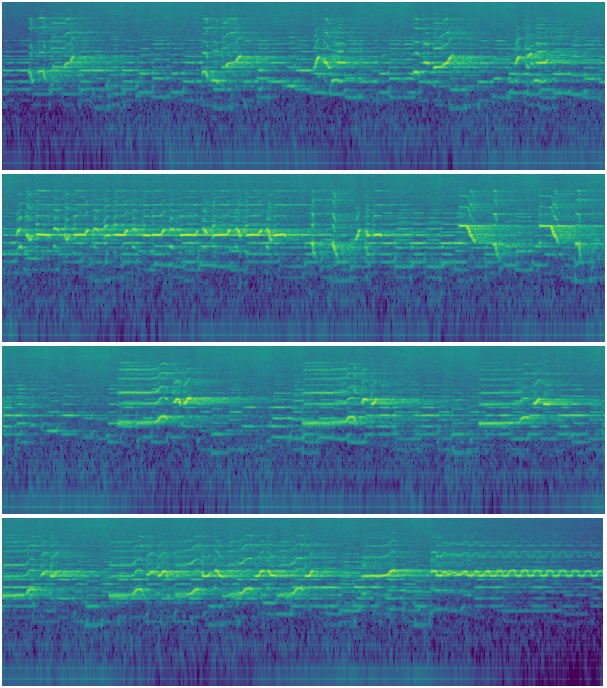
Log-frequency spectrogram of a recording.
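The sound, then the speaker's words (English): A dizi, a Chinese wind instrument that is a kind of flute, plays rapid, high chirps, trills and quick sliding notes that imitate birds twittering, then settles into longer sustained tones. Steady and fairly loud throughout, with no voices. “In this episode, we'll be talking about a distinctive wind instrument called the Dizi, which is a kind of flute, and we'll show you its ability to imitate the sounds in nature, such as the twittering of birds.”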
